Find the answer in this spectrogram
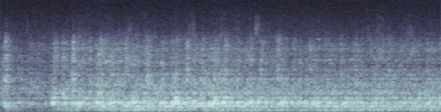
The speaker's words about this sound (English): Oh, by the way, I want to run up the engine again before we take off. Yeah, go ahead. Give her a twist, run her up.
